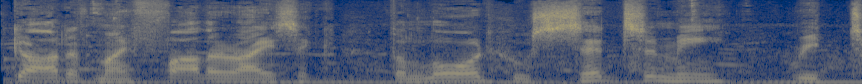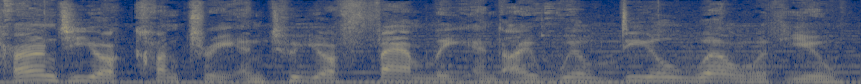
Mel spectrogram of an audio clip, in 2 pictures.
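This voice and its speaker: An actor playing an anxious, humble biblical patriarch, pleading in a dramatized audio Bible. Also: male voice, a little high, natural voice. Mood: humble, reverent. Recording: music bed under the voice.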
